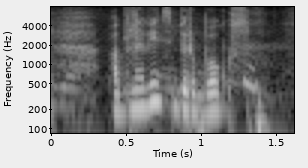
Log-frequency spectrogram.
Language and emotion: Russian, neutral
